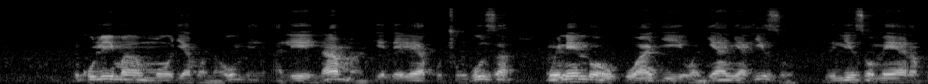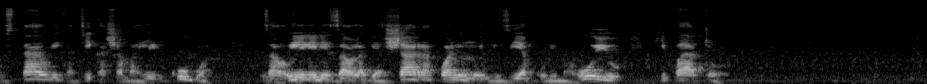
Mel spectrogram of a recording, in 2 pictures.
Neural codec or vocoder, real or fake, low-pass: none; real; 14.4 kHz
